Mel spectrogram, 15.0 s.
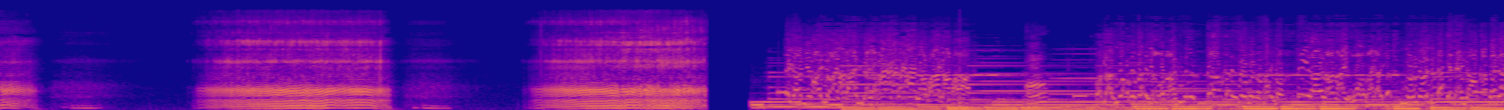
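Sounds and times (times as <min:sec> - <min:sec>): loud snoring: 0:00.0 - 0:00.5, 0:01.9 - 0:04.5, 0:05.2 - 0:07.1
quiet breath: 0:00.4 - 0:01.5, 0:04.0 - 0:05.0.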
